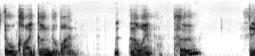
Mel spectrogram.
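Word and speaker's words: Gündoğan: And he went, "It's Ilkai Gundowan." And I went, "Who?" And he went, "Ilkai." I went, "Ilkai." He went, "Gundan." I went, "Not not Gund." He went, "No, Gundowan." He see him thinking is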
